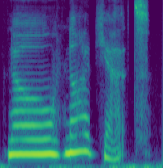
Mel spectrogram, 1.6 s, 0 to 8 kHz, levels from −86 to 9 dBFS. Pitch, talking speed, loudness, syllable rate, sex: 250 Hz, 110 wpm, -12 LUFS, 2.2 syllables/s, female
